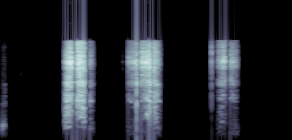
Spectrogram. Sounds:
Sniff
